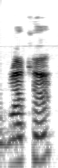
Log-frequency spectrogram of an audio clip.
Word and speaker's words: BRCA: genes DNA repair genes like the braa brca know stand which stands for breast cancer one and ca2 so braa braa one braa 2 that's actually that's usually how it's pronounced they help to maintain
